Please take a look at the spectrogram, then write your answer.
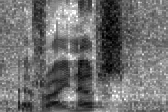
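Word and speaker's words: Shriners: Roosevelt pertenecía a la orden de los ¿Cómo lo pronunciaríais esto de Rinners en inglés? Riners, ¿vale?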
